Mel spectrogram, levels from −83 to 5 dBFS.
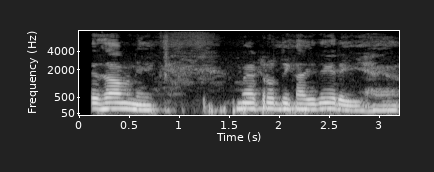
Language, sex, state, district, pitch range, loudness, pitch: Hindi, male, Haryana, Jhajjar, 120-155 Hz, -13 LUFS, 140 Hz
